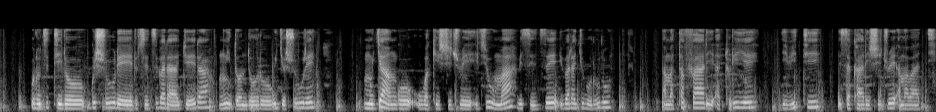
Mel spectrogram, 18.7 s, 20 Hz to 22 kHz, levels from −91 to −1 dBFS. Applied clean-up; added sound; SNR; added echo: none; Run; 15 dB; none.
